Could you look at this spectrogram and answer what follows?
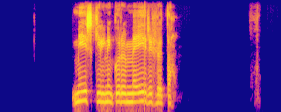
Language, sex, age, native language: Icelandic, female, 40-49, Icelandic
